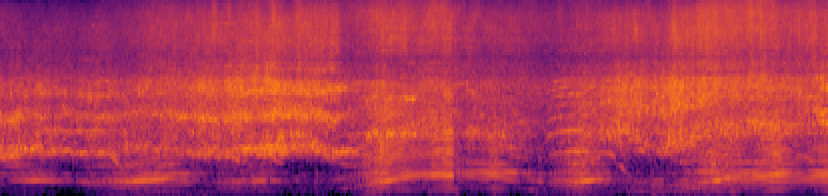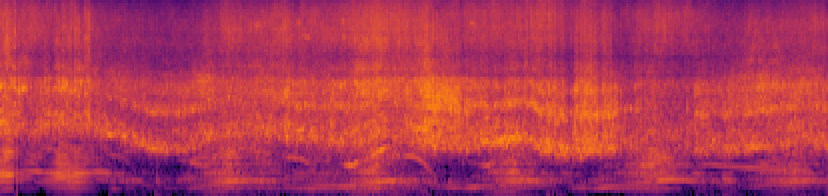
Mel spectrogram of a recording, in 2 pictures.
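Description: A Dodge Charger doing donuts: the engine revs up and down over and over, about once a second, over continuous tire squeal as the rear tires spin and smoke.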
